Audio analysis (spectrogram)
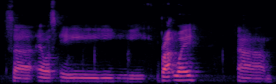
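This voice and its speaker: A man's voice: medium pitch, very slow. A young man with a slight Mexican accent, co-hosting a casual podcast and explaining things at length with many fillers. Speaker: podcast co-host. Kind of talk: casual chat.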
